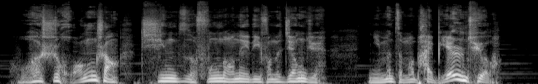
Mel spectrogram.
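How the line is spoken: Shocked, angry protest. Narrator (Chinese): 副将军惊怒交加……愤愤地争辩说

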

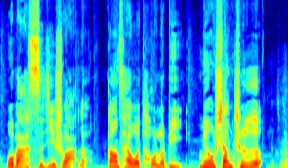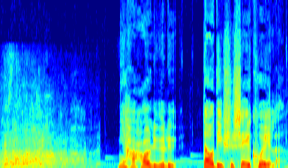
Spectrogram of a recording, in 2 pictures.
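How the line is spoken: Smug, suppressing laughter. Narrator (Chinese): 我哥强忍住笑，得意地说

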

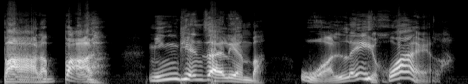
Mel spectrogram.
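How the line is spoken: Frustrated shout. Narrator (Chinese): 连一招也没学会，程咬金气得嚷道

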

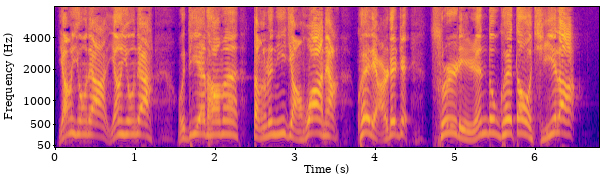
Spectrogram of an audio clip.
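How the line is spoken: Loud call. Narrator (Chinese): 锯子大声叫

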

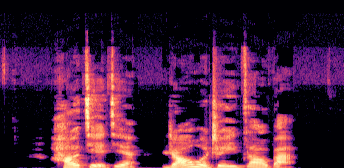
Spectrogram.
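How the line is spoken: Laughing. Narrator (Chinese): 湘云笑道

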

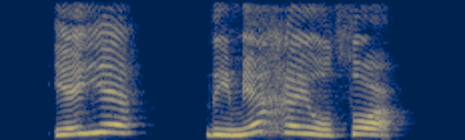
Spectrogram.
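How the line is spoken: Young girl calling out. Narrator (Chinese): 一个和他年纪相仿的女孩子边走边对后面叫

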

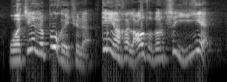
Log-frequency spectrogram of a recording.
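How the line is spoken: Laughing. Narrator (Chinese): 尤氏笑着说

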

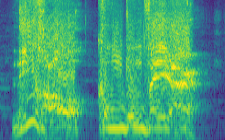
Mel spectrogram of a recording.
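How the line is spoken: Shouting loudly. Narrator (Chinese): 傻料傻大声喊

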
